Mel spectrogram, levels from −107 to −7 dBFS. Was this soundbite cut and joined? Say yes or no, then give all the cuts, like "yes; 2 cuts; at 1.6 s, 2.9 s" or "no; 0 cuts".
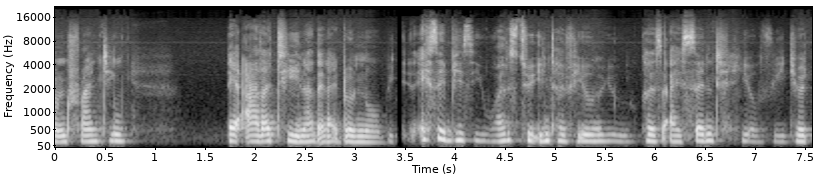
yes; 1 cut; at 3.3 s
